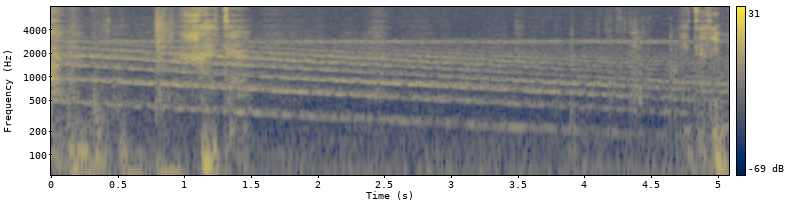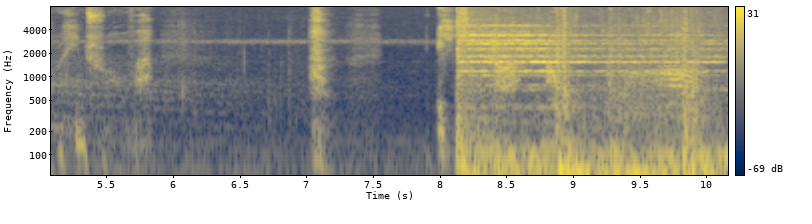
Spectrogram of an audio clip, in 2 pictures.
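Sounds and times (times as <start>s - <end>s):
house alarm siren: 0.0s - 10.1s
speech: 5.2s - 5.6s, 8.0s - 8.5s.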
